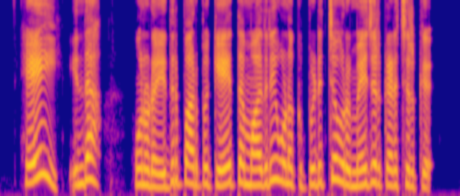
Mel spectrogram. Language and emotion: Tamil, happy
